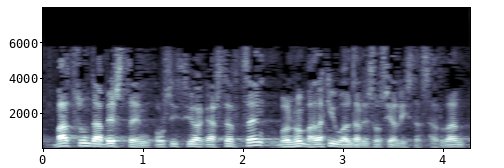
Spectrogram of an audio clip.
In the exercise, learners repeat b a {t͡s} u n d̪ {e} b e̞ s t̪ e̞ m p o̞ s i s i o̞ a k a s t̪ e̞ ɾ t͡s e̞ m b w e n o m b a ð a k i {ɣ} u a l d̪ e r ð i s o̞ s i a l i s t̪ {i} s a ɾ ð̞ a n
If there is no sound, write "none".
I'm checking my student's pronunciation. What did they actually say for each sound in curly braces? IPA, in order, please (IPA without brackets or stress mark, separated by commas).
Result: t͡s, a, ɣ, a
